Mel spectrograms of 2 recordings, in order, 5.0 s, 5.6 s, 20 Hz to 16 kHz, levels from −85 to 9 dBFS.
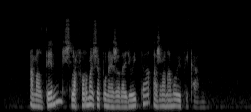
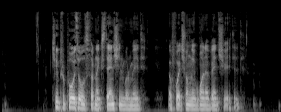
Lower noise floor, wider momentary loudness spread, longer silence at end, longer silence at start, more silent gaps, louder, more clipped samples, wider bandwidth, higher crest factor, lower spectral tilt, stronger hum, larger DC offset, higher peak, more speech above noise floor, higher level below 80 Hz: first, -76 dBFS vs -71 dBFS; second, 10 LU vs 16 LU; about the same, 0.95 s vs 0.85 s; second, 0.6 s vs 1.05 s; neither; second, -39 LUFS vs -19 LUFS; neither; second, 9.8 kHz vs 11.5 kHz; about the same, 20 dB vs 18 dB; about the same, -7 dB/octave vs -6.5 dB/octave; neither; neither; second, -20 dBFS vs -2 dBFS; second, 36 dB vs 53 dB; second, under -90 dBFS vs -38 dBFS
